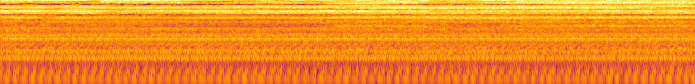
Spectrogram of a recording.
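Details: Dr Trust compressor nebulizer running with medication while the user breathes through a mouthpiece held between the teeth; it makes a steady, loud mechanical hum and hiss.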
